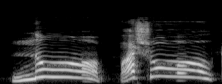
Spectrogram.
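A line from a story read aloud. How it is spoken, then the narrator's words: Several voices shouting. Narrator (Russian): кричали они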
